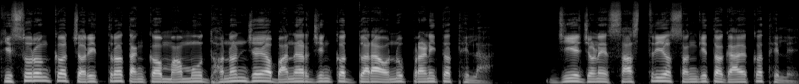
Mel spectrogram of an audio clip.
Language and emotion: Odia, neutral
